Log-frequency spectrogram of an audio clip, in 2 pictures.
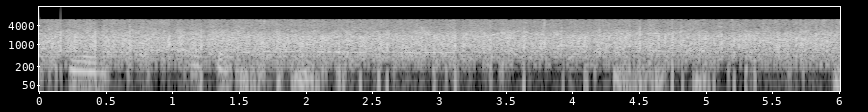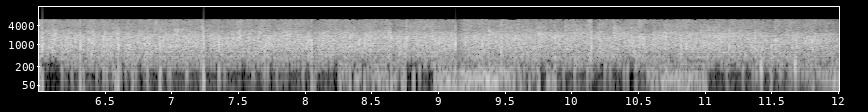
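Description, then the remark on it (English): Sustained applause from a sizable audience for the participants of an evening event before their opening statements, a dense steady wash of clapping hands that stays loud and even for the whole stretch, with no one speaking over it. “So, I will ask you to refrain from clapping at the end of their answers.”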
